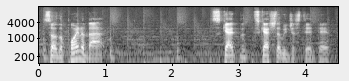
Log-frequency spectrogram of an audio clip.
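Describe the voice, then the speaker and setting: Deep-voiced male podcast co-host. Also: expressive, unhurried, a bit bright, soft background music. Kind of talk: mock news interview and casual chat.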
